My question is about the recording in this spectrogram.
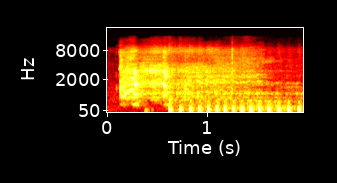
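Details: Stolen, abused Royal Enfield Meteor 350, first start since purchase, hot-wired with a screwdriver after a dead battery and the kickstand safety cutout: a short crank catches at once, then settles into an even thumping idle of about eight beats a second; a clean, healthy start.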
